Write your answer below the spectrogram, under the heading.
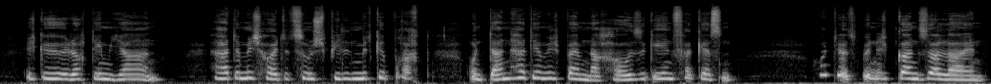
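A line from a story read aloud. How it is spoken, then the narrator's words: Teddy bear whining. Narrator (German): jammert der Teddy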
